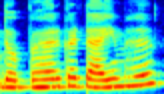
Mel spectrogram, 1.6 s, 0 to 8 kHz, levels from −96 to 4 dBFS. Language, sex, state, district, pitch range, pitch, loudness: Hindi, female, Jharkhand, Deoghar, 235-275 Hz, 250 Hz, -12 LUFS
